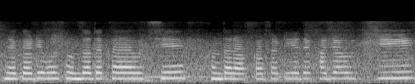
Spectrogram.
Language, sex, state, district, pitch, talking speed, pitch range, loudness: Odia, female, Odisha, Khordha, 270 Hz, 115 wpm, 265-275 Hz, -12 LUFS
